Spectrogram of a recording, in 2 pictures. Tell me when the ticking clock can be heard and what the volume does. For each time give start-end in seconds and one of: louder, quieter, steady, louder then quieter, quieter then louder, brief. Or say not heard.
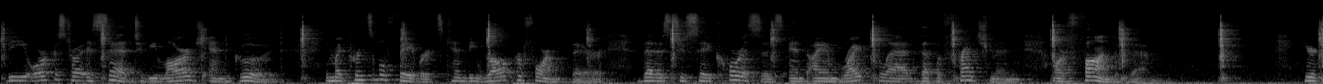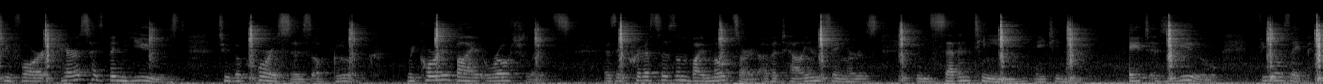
0.0-26.4 louder.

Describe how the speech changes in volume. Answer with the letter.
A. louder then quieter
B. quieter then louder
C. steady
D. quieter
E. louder
C.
